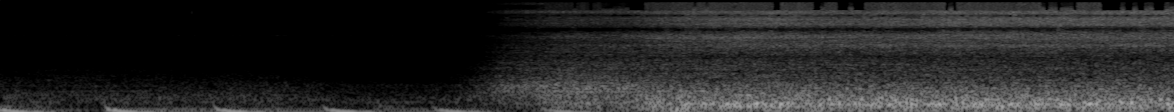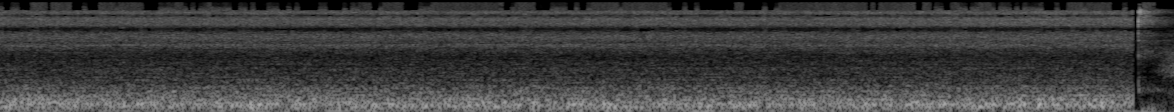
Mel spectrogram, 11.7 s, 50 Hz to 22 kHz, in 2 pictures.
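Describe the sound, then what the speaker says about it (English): An MSR PocketRocket camping stove burner gives a few soft ticks, then breaks into a loud, steady roaring hiss that holds without change until the end. "putting the PocketRocket 2 and Deluxe to a noise test, at both their lowest and highest output settings"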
